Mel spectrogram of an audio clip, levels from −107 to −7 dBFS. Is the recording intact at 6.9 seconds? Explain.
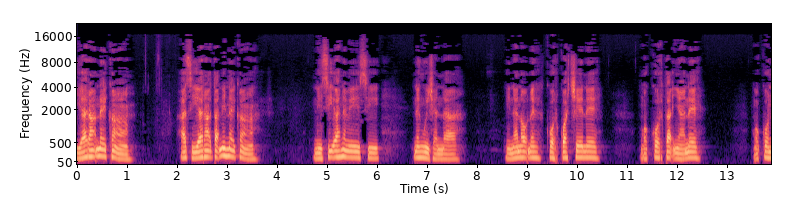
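No. At 6.9 s the speech likely went through transcoding between lossy codecs, with WMA then Vorbis stacking their artefacts, so their different artefacts are heard together over a band that stops near 16.6 kHz.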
